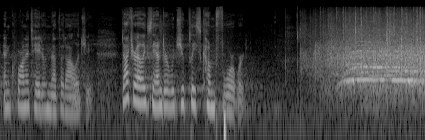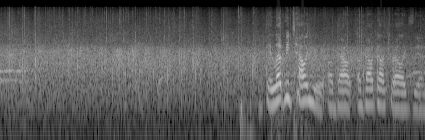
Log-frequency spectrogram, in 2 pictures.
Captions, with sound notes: and Quantitative Methodology. Dr. Alexander would you please come forward. (audience cheering and applauding) Okay, let me tell you about Dr. Alexander.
